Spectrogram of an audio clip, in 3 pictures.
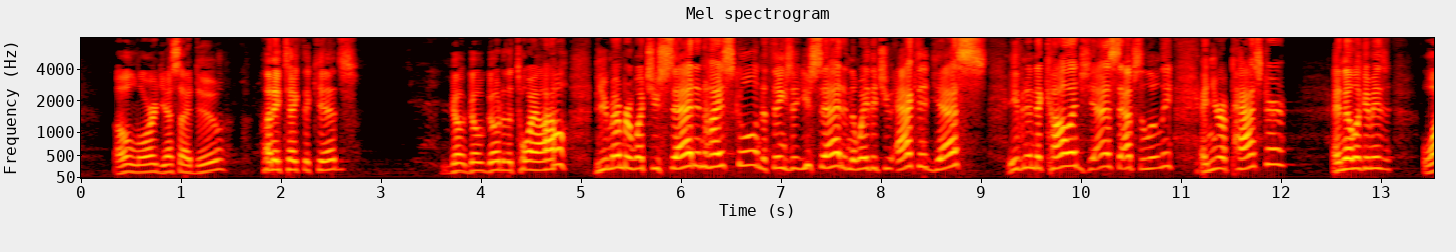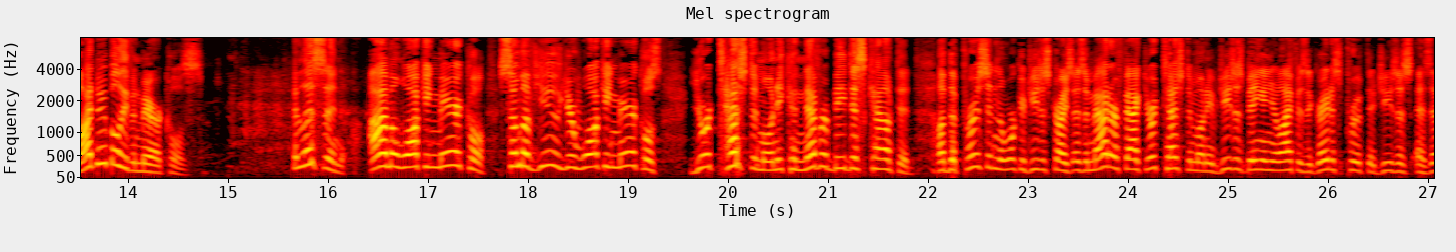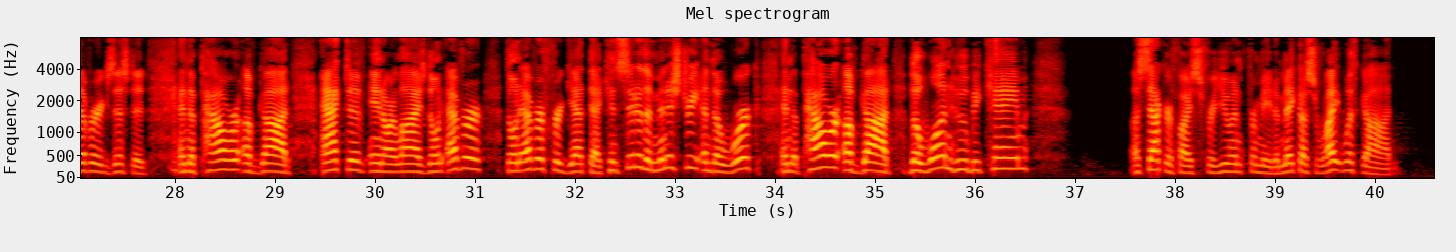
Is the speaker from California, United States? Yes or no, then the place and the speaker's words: no; Dayton, Ohio, United States; Erin and I met in Ocean City, New Jersey, when she's from Cleveland and I'm from Dayton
